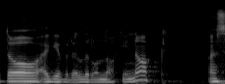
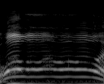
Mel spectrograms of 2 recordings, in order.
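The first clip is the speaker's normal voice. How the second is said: much higher, startled owner whoas; owner's startled whoas. Retold or imitated. Owner rushing in on his dog, high startled whoas. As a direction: squeak out the owner's alarm.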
